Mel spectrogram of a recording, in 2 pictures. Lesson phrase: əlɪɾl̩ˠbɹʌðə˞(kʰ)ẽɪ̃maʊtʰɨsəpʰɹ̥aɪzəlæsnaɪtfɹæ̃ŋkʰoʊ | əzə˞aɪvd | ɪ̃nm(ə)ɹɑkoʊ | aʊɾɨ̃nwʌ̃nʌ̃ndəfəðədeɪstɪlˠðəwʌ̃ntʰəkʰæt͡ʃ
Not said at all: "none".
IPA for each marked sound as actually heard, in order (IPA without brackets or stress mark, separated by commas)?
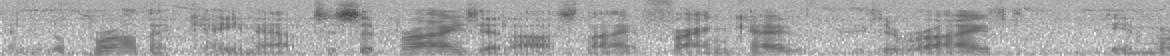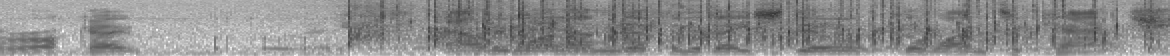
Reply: kʰ, ə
